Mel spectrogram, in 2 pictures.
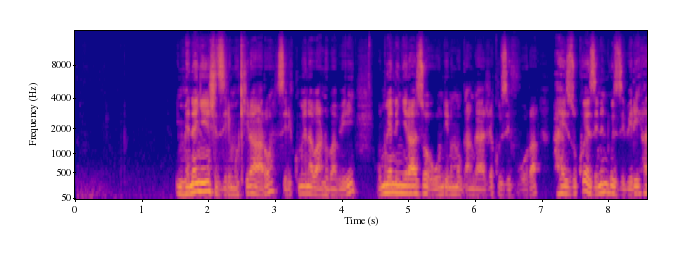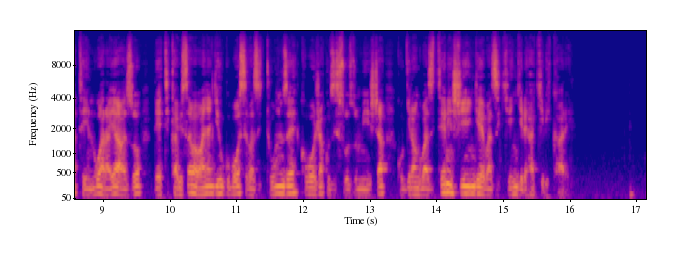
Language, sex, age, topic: Rundi, male, 25-35, agriculture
